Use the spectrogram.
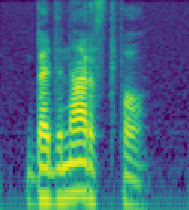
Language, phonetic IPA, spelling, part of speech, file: Polish, [bɛdˈnarstfɔ], bednarstwo, noun, Pl-bednarstwo.ogg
